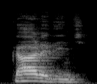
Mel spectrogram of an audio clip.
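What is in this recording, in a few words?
"kalet int", Breton; petit precis de prononciation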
